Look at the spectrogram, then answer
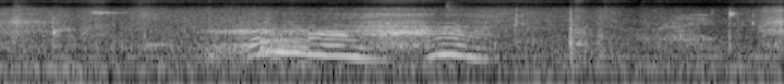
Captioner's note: groaning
